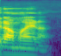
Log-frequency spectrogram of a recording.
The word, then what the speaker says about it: Ramayana: a Vel in English if I say the word in telu I would have said ramayanam or ramayanam since I am using Sanskrit pronunciation I can say ramayana or ramayanam now you might ask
